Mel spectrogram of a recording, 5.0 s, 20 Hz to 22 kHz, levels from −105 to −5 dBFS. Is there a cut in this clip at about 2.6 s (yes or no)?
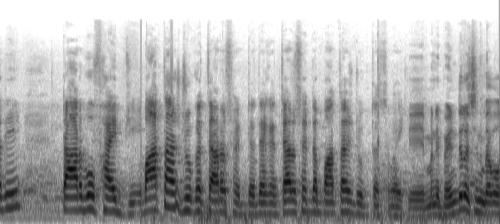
no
